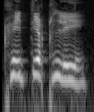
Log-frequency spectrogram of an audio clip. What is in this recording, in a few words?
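"qiittiq" ergative, Archi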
